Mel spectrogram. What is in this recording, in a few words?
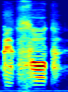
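Speech Sound Russian Common AWACS Numbers; 50; DCS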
